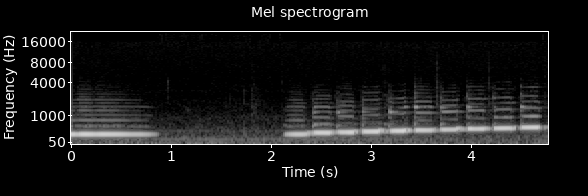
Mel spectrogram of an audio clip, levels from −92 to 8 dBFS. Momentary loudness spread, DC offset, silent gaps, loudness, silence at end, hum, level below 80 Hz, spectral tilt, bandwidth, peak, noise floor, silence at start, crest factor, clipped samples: 9 LU; under 0.1%; none; -19 LUFS; 0 s; none; -60 dBFS; -10 dB/octave; 2.6 kHz; -10 dBFS; -54 dBFS; 0 s; 10 dB; under 0.1%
